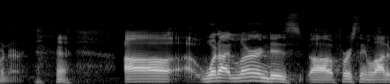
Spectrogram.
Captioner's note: chuckles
